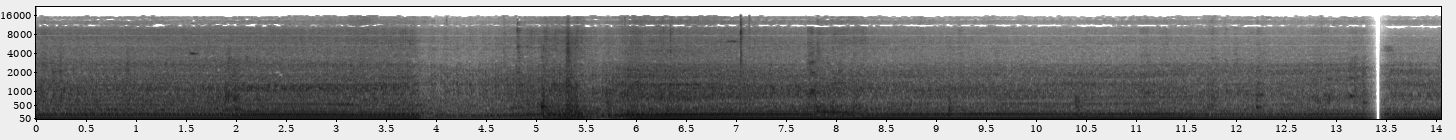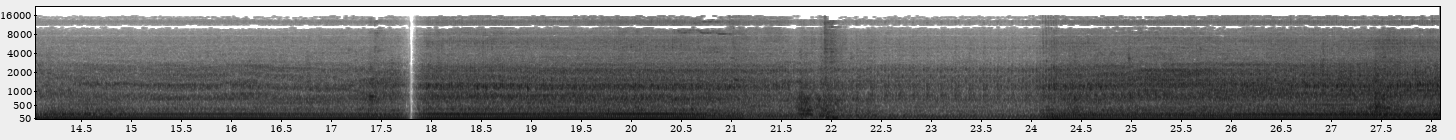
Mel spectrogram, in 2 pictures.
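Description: JCB 3DX backhoe loader's Kirloskar diesel engine running steadily as the backhoe works, its note easing off twice for a few seconds. A few sharp knocks come around five seconds in.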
